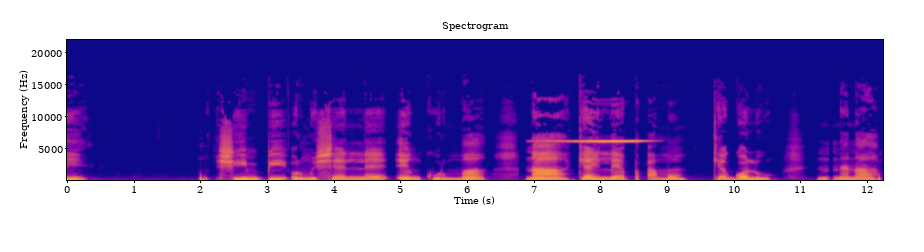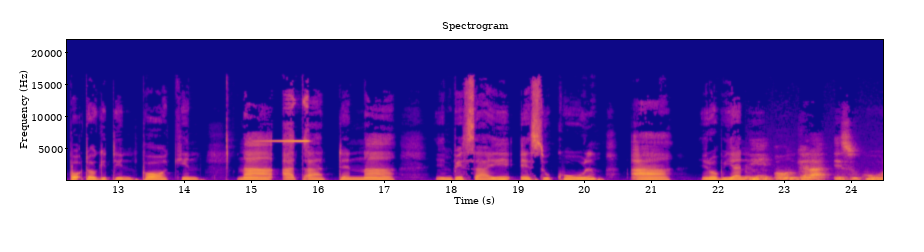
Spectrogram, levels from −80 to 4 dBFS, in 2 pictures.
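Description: A microphone picking up the loudspeaker it feeds creates a loudspeaker feedback squeal in this speech recording, twice. The loop gain passes one at 6.2 kHz, so a thin whistle grows from 6.90 to 8.95 s, swelling over about a second, and again from 15.00 to 15.94 s, rising in under a second, each time ending a few decibels louder than the speech. At 22.43 s the close microphone's signal drops out and the recording continues to the end on what is likely a switch to a distant microphone. The level hardly changes, but the sound turns abruptly roomy and hollow, loses bass, and carries faint room noise well below the speech.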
